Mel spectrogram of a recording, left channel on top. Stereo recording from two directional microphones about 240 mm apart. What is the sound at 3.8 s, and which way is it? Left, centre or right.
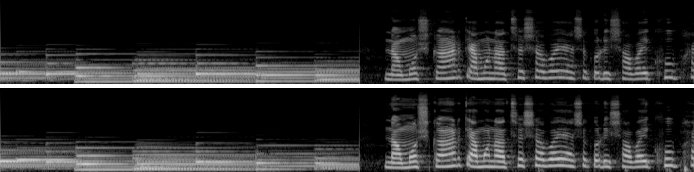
Speech, centre.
